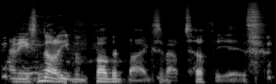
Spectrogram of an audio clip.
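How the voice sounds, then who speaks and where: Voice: mid-range voice, lively intonation, quick pace, fairly bright tone, no room sound. A co-host in casual chat, talking enthusiastically with frequent laughs and restarts. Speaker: podcast co-host.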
